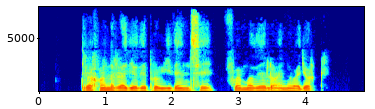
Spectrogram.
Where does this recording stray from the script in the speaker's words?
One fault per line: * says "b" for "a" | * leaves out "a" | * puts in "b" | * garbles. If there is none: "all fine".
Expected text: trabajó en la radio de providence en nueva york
* puts in "fue modelo"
